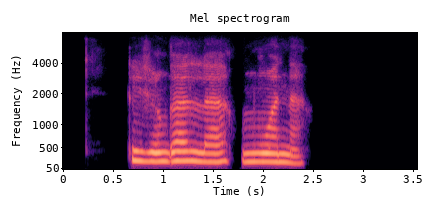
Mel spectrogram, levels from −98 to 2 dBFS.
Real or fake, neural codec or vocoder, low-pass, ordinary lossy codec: real; none; 7.2 kHz; Opus, 24 kbps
